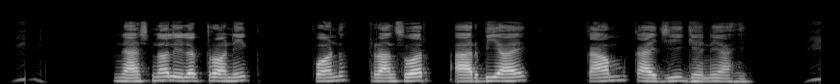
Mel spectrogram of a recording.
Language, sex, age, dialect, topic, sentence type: Marathi, male, 18-24, Varhadi, banking, statement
